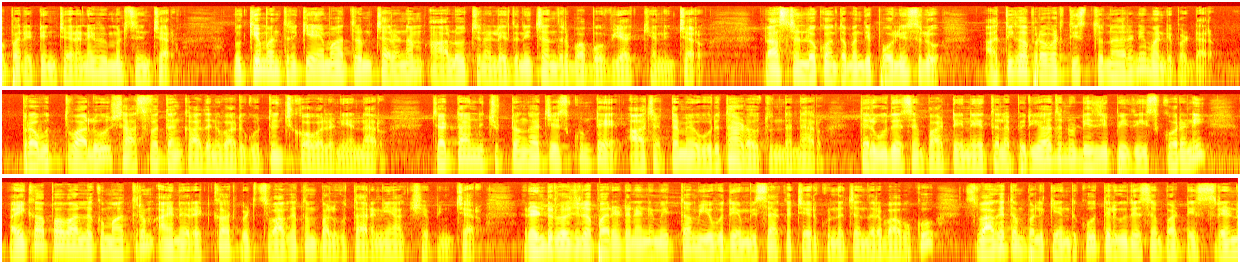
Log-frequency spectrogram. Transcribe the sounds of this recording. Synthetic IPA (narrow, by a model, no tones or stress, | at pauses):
opɐɾjɐʈiɲt͡ʃaːɾɐniʋimɐɾsiɲt͡ʃa̰ːɾu | mukʰjɐmɐnt̪ɾikieːmaːt̪ɾɐmt͡ʃɐlɐɳɐma̰ːlɔːt͡ʃɐnɐlɛːd̪ɐnit͡ʃɐnd̪ɾɐbaːbuʋjaːkʰjaniɲt͡ʃa̰ːɾu | ɾaːʂʈɾɐmlo̞ːko̞nt̪ɐmɐnd̪ipo̞ːliːsulu | ɐ̰t̪iɡaːpɾɐʋɐɾt̪ist̪unːaːɾɐnimɐɳɖipɐɖːa̰ːɾu | pɾɐbʱut̪ʋaːluʃaːsʋɐt̪ɐŋkaːd̪ɐniʋaːɾuɡuɾt̪iɲt͡ʃu̥kɔːʋaːlɐniɐnːaːɾu | t͡ʃɐʈːaːnːit͡ʃuʈːɐŋɡaːt͡ʃe̞ːsu̥kuɳʈe̞ːaːt͡ʃɐʈːɐme̞ːuɾit̪aːɽɐwt̪und̪ɐnːaːɾu | t̪e̞luɡud̪ɛːʃɐmpaːɾʈiːnɛːt̪ɐlɐpiɾijaːd̪unuɖiːd͡ʒiːpiːt̪̬iːsu̥kɔːɾɐni | ʋɐjkaːpaʋaːlːɐkumaːt̪ɾɐmʔa̰ːjɐnɐɾe̞ɖkaːɾpeʈsʋaːɡɐt̪ɐmpɐliɡut̪aːɾɐniaːkʂɐpiɲt͡ʃaːɾu | ɾe̞ɳɖuɾo̞ːd͡ʒulɐpɐɾjɐʈɐnɐnimit̪ːɐmjuʋɐd̪ɐjɐmʋiʃaːkʰɐt͡ʃe̞ːɾukunːɐt͡ʃɐnd̪ɾɐbaːbʱuku | sʋaːɡɐt̪ɐmpɐlike̞ːnd̪ukut̪e̞luɡud̪ɛːʃɐmpaːɾʈiːʃɾe̞ːn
